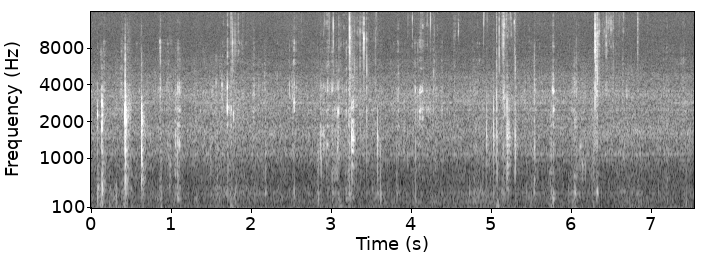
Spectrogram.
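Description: Faint, close-miked eating sounds: soft clicks and smacks of chewing, with a spoon scooping mashed potatoes and gravy from a plastic bowl.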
